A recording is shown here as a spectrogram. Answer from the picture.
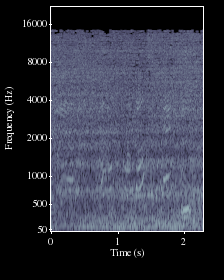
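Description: Surf breaking on a sandy beach: a steady rushing noise with a heavy low rumble, over the faint chatter of people nearby.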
